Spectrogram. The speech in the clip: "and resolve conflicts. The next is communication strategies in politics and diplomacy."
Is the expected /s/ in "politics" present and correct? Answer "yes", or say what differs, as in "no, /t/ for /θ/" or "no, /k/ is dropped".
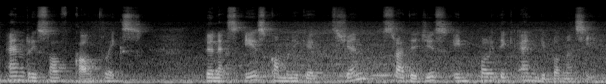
no, /s/ is dropped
